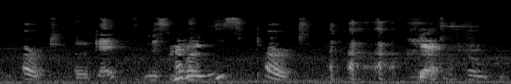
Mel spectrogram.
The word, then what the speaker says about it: Peart: Pronounce your last name? Peart. Peart, okay.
